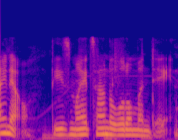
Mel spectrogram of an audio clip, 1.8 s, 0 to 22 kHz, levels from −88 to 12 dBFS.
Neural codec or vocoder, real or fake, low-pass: none; real; 7.2 kHz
